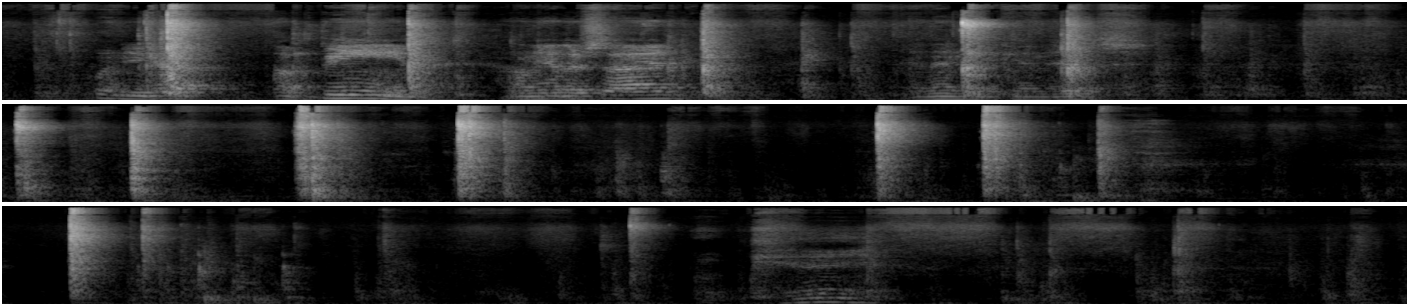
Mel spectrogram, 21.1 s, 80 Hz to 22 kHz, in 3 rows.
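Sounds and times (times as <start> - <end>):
panel knocking and snapping: 0.3 - 1.2, 7.1 - 9.6.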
